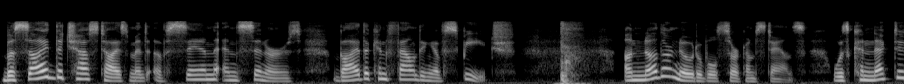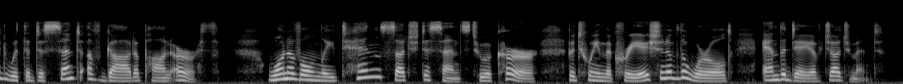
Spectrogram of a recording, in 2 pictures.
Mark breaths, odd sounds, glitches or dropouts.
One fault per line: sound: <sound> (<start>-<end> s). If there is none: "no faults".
sound: breath (5.5-5.9 s)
